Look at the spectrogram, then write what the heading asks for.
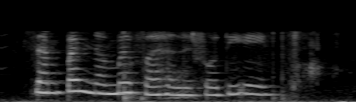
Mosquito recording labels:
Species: no mosquito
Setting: cup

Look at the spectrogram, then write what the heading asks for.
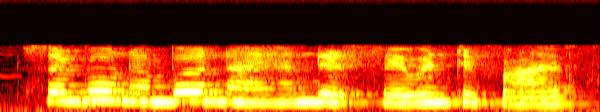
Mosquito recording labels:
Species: no mosquito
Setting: cup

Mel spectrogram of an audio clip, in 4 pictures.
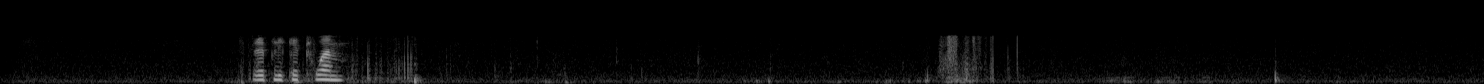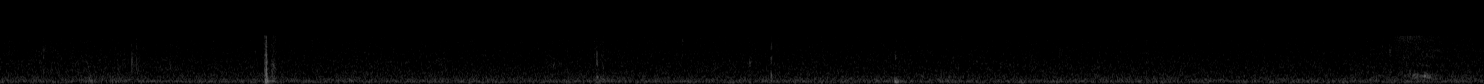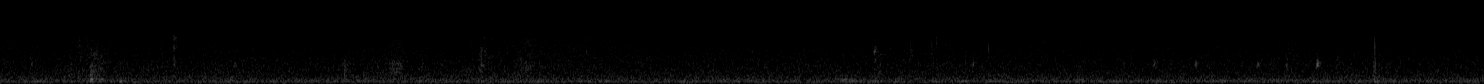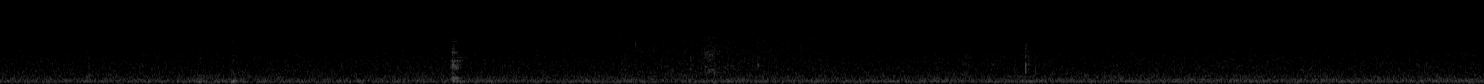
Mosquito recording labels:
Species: no mosquito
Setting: insect culture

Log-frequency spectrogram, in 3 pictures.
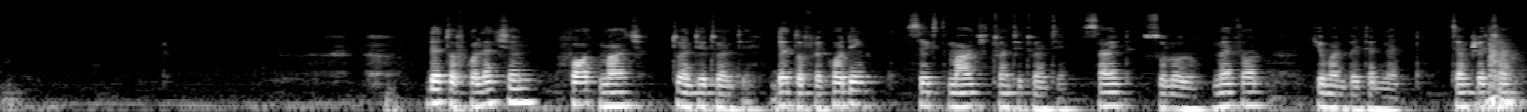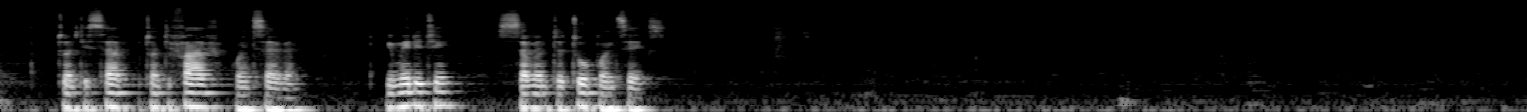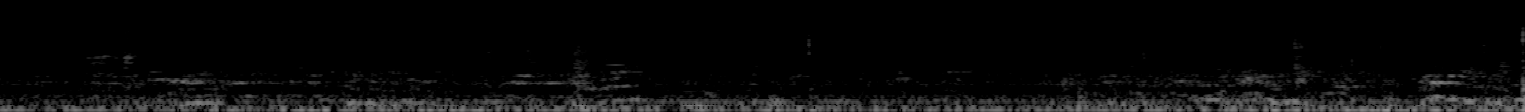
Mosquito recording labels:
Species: no mosquito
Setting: cup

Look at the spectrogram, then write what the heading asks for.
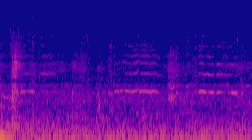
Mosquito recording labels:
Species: Anopheles funestus s.s.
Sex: female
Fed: unfed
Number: one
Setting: cup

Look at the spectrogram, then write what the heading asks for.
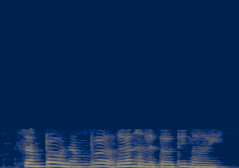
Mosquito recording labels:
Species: no mosquito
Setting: cup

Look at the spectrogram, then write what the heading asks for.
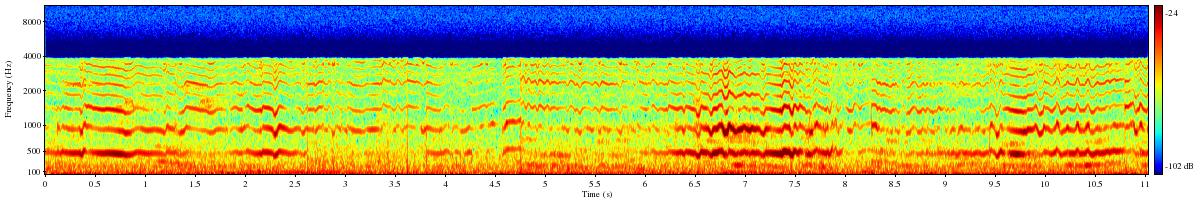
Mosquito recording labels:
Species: Anopheles dirus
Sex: female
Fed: blood-fed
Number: one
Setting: cup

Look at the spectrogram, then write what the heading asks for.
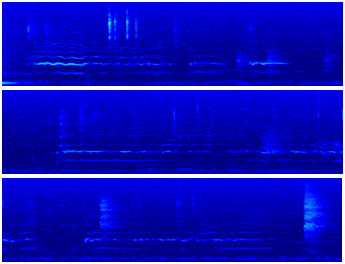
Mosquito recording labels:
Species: Anopheles arabiensis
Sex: female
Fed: unfed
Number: one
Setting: cup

